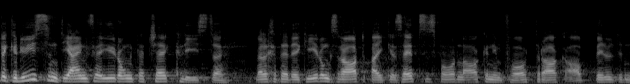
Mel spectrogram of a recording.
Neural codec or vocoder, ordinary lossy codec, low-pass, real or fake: none; none; 10.8 kHz; real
